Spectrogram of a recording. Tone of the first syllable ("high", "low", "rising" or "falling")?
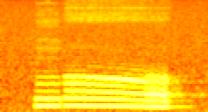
falling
